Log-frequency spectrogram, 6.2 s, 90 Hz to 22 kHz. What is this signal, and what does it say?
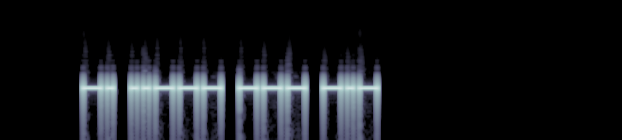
Morse code, heard as a keyed tone, about 21 wpm, 700 Hz. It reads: N2OK
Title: USA Call Signs - 4 Characters - Repeated 3x - 20wpm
